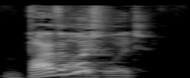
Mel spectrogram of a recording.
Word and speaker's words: Bythewood: Um, Bythewood. I, am I am I am saying that right. I am not like just fucking yeah, imagining.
